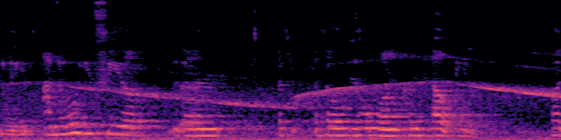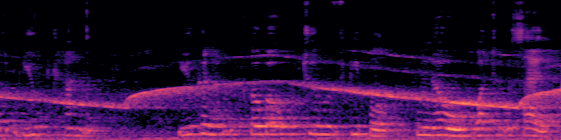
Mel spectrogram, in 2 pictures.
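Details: Adult woman with non-fluent aphasia after a stroke, who also has foreign accent syndrome; non-fluent aphasia.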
